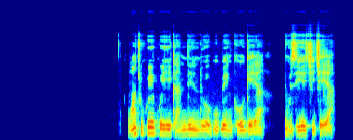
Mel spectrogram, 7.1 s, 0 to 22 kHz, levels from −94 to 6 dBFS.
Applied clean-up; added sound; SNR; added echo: none; none; none; none.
